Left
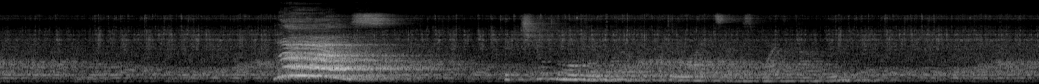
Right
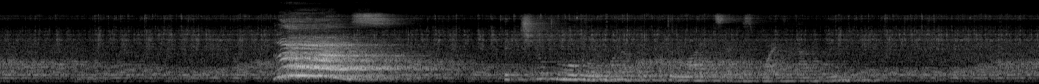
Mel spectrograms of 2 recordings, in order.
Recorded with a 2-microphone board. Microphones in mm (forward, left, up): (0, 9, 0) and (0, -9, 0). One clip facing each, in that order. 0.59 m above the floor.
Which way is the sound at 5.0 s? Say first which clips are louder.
Even; 10° right (ahead or behind).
